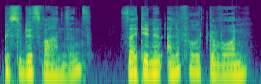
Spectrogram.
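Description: A woman's voice: sits low, quick pace, darkish tone, slightly rough, dry recording, studio quality, voice pushed down. A woman voicing a shocked, defiant young man who protests agitatedly, in a storybook reading. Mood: outraged.

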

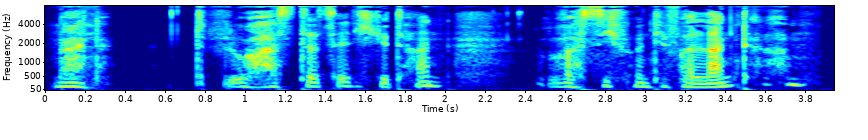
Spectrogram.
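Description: A defiant young man, put on by a woman reading a story, agitated and protesting. The voice is lowered and a bit husky, recorded dry and close. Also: normal speed, darkish tone, no room sound, exaggerated voice. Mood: dismayed.

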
